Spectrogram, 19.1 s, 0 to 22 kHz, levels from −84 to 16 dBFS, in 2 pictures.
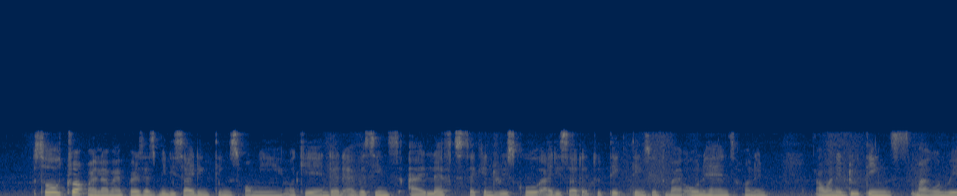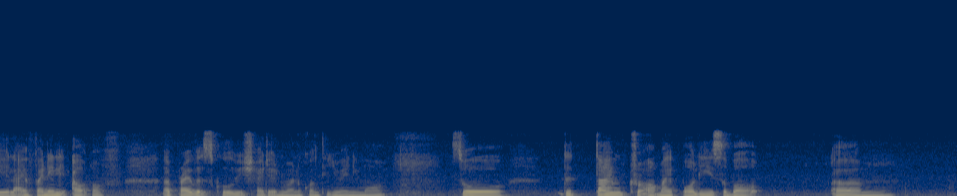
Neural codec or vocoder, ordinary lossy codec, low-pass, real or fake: none; none; 7.2 kHz; real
